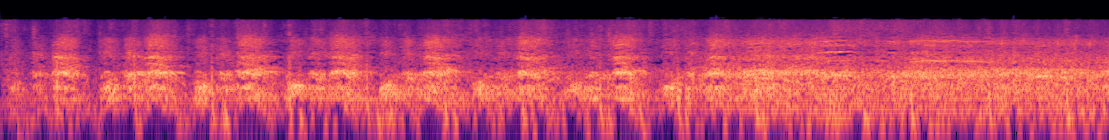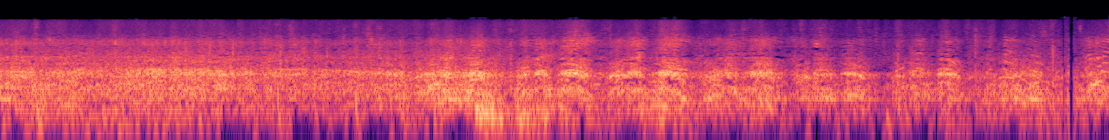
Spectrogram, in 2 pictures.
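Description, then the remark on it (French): A large crowd in Lyon, in front of the Place de la Préfecture, greets Marshal Pétain on his visit, roaring and shouting together in a continuous, loud wall of cheering that swells and surges without pause, with scattered voices rising from the mass throughout. “Et puis, c'est le premier contact avec la foule lyonnaise, devant la place de la préfecture.”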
